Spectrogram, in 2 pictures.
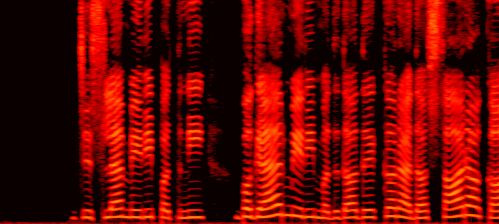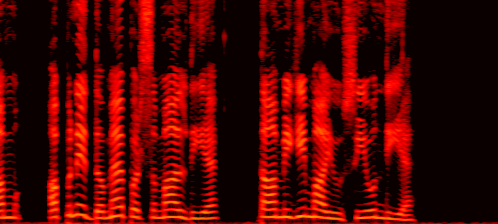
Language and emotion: Dogri, sad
